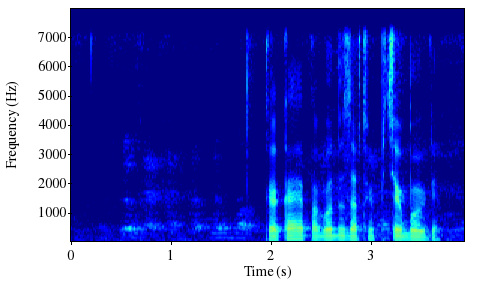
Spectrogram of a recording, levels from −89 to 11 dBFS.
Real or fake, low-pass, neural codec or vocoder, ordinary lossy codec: real; 7.2 kHz; none; none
